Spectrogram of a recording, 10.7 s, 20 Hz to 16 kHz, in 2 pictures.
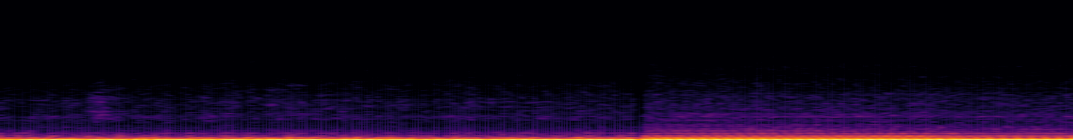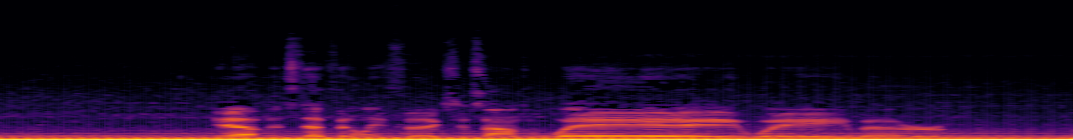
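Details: LS-swapped V8 daily driver with 200,000 miles, driving after a fix for a noise only heard while driving near the firewall: deep steady drone rising smoothly with speed, no knocks or rattles; slight lifter chatter remains.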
